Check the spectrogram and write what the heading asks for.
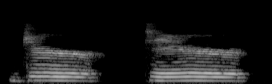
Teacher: We hear the R. It's almost like we're sliding right into that R sound. So yes, it is a syllable that contains a vowel, and that vowel is a schwa E or an understressed E. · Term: R controlled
